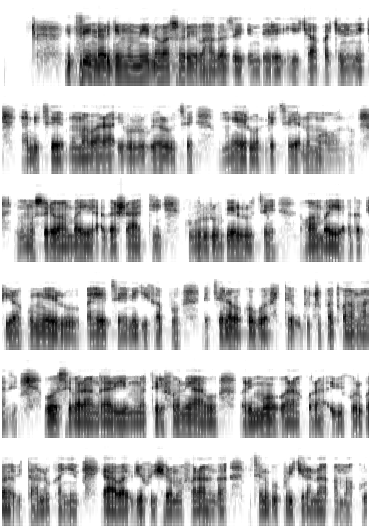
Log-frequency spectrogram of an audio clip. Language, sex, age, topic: Kinyarwanda, male, 18-24, finance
